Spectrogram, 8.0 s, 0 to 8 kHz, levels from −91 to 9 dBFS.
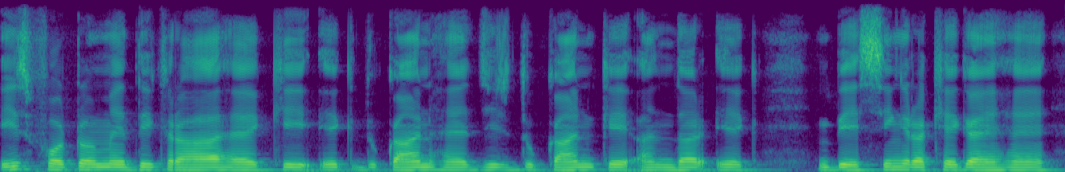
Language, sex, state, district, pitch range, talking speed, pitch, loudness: Hindi, male, Jharkhand, Garhwa, 125-130 Hz, 150 wpm, 125 Hz, -17 LUFS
